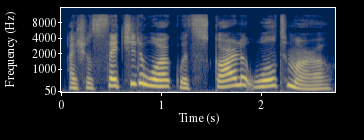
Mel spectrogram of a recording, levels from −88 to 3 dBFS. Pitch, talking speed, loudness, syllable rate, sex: 250 Hz, 240 wpm, -17 LUFS, 4.9 syllables/s, female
